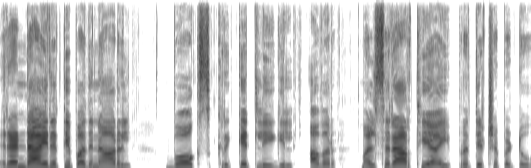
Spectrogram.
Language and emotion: Malayalam, neutral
